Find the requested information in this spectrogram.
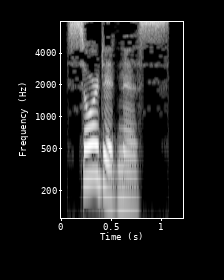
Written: sortedness

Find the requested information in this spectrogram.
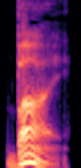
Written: bye

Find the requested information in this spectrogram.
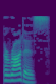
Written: erratas

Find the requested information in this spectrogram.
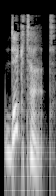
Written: diktat

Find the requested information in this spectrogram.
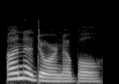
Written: unadornable

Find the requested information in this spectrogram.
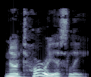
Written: notoriously

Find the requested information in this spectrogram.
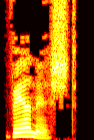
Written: vanished

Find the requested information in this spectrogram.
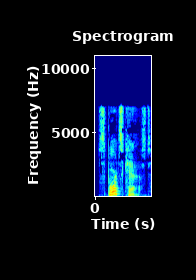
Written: sportscast

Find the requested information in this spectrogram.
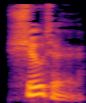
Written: shooter

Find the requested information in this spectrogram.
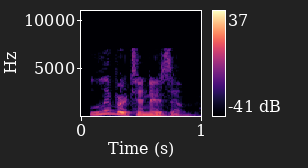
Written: libertinism

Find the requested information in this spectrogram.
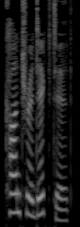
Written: contradicted

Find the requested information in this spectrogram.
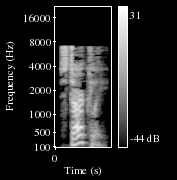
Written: starkly

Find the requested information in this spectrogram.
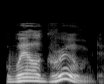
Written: well-groomed

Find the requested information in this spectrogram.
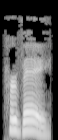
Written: hervey

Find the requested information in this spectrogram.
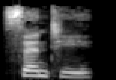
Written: sente

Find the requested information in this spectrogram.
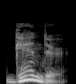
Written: gander

